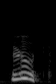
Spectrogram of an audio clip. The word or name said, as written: luz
